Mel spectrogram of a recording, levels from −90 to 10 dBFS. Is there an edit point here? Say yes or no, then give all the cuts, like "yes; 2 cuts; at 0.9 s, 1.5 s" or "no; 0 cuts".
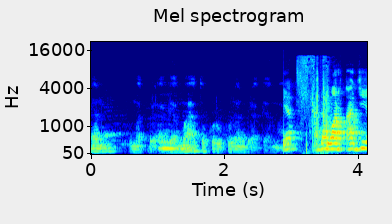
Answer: yes; 1 cut; at 2.9 s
